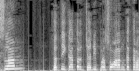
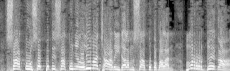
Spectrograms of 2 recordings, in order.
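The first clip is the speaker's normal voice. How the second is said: rousing oratory, climbing to a higher pitch; sermon intonation; 3 semitones higher than usual. Shown as a demonstration. Preacher rallying a diverse nation to be one, rousing sermon intonation. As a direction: preach it with swelling force up to a rallying cry. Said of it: "Kan intonasinya sudah intonasi khotbah".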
